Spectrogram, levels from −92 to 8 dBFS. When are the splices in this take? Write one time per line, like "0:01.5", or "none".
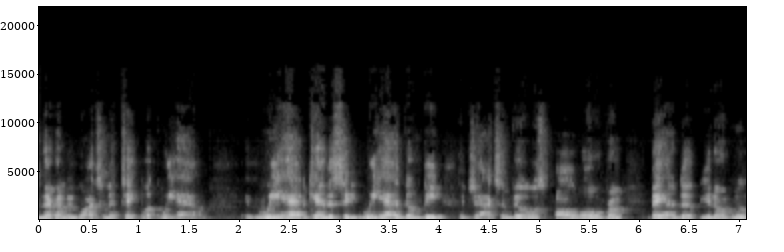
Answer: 0:04.2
